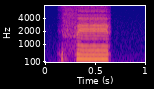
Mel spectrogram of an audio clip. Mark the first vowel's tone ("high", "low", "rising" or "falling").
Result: high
